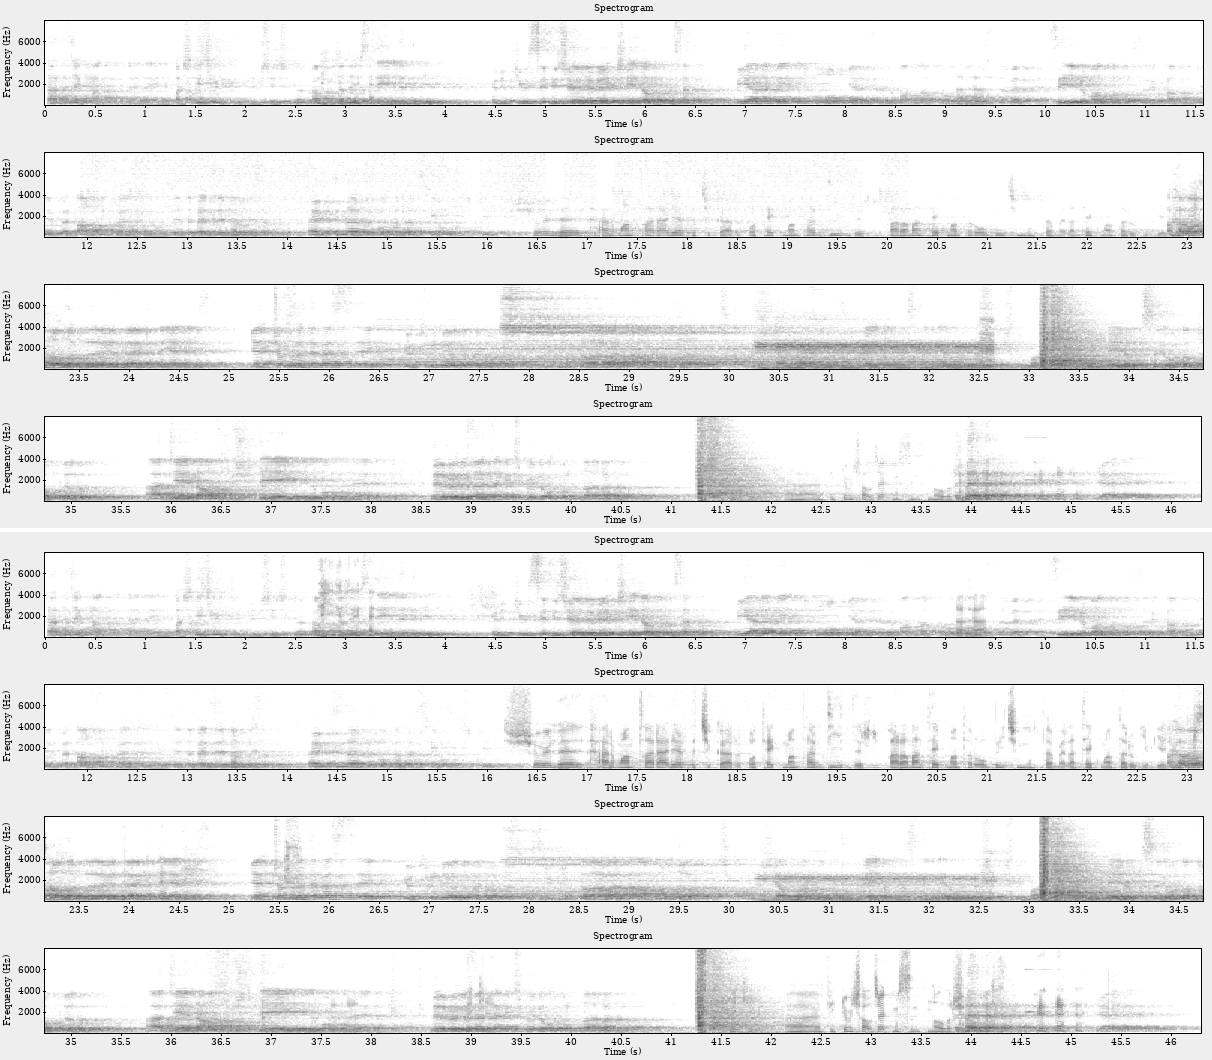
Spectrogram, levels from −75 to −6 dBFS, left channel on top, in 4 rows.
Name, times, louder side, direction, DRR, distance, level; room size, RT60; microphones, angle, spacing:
voice 1, 0.0-13.8 14.2-16.0 16.6-16.7 22.8-35.1 35.7-40.6 43.8-44.3 44.6-44.7 45.2-45.8, equal, 5° left, -4 dB, 3.6 m, -39 dB
voice 2, 2.7-3.2 4.2-4.5 9.1-9.4 13.4-13.8 16.2-23.4 24.1-24.8 25.5-25.8 28.1-28.4 37.5-37.9 38.9-39.2 41.5-44.3 44.6-45.1, right 4 dB, 80° right, 12 dB, 0.9 m, -45 dB
sound 1, 11.9-20.2, left 6 dB, 65° left, 2.8 m, -58 dB
sound 2, 26.4-32.7, left 5 dB, 50° left, 0.8 m, -41 dB
sound 3, 32.1-44.6, right 2 dB, 30° right, 3.6 m, -42 dB
25.0 x 21.5 x 7.2 m, 2.7 s
head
